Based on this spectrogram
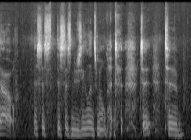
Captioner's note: laughs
